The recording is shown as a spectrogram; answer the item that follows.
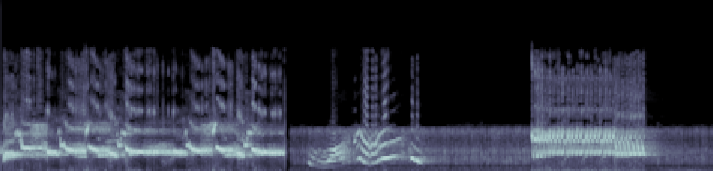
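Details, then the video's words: Crested myna singing for a training recording for other songbirds: a fast, scratchy, high-pitched jumble of notes, then a few rising and falling whistled slurs and a brief harsh buzzy burst. "Jalak Hongkong Super Gacor Untuk Masteran"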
